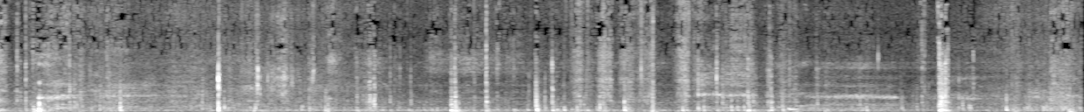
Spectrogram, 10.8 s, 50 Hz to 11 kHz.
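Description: Scattered small plastic clicks, taps and rubbing as a BMW E36's centre dashboard air vent housing is worked back into its opening in the dash, one corner first. Two sharper knocks stand out, about two seconds in and near the end.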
